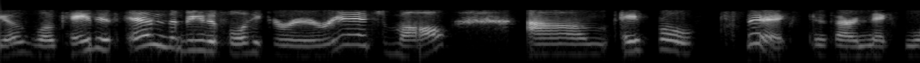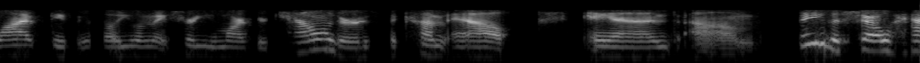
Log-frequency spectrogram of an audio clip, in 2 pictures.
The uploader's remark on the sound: a live call in weekly radio show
